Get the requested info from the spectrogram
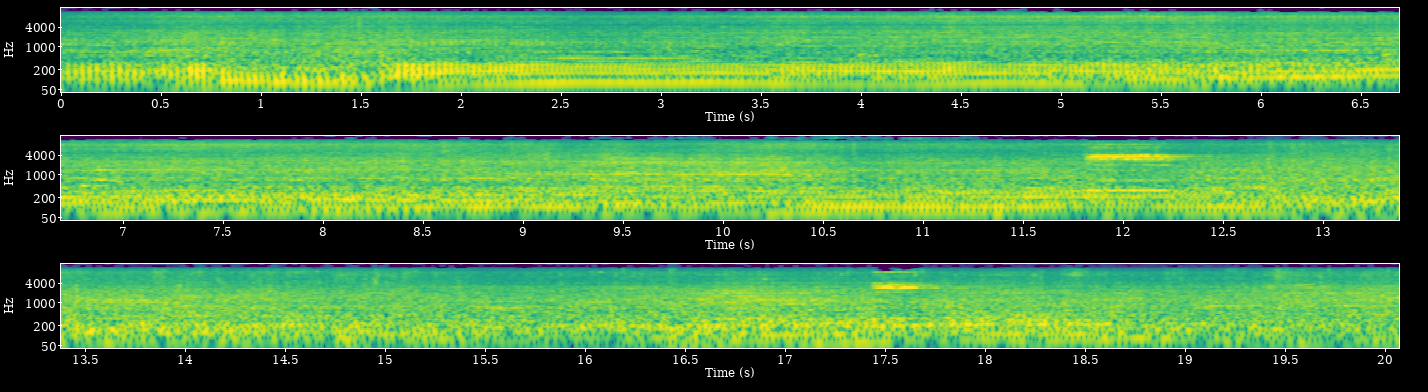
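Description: Street traffic noise: vehicle engines running and passing, with one engine's low hum standing out in the first few seconds before settling into a steady traffic background.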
